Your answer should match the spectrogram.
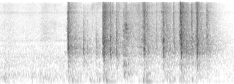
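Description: Rapid clicking and clattering of a wire cooling rack and metal baking tray being handled and shifted on a steel counter. The clicks start about two-thirds of a second in and run quickly and unevenly.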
